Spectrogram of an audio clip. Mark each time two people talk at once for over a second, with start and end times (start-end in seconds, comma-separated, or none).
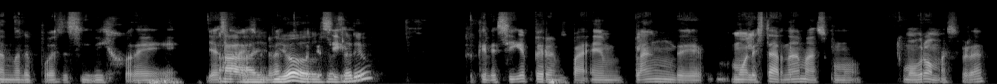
2.2-3.6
